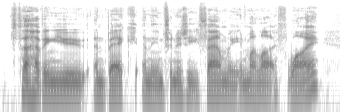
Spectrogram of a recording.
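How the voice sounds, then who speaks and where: This woman's pitch is very deep and low, and her tone is dark and mellow. She talks at a moderate pace. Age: 60s. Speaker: businesswoman in mining. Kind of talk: casual interview chat.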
